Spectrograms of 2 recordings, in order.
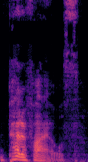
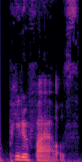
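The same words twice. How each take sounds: First: "pedophiles" with PED like bed; short e pronunciation. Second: "pedophiles" with PEE like feet; long e pronunciation. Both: Shown as a demonstration. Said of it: "or pedophiles".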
